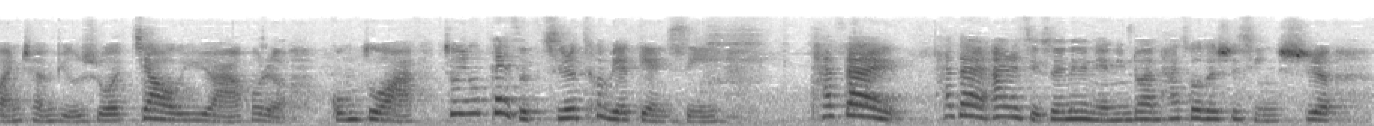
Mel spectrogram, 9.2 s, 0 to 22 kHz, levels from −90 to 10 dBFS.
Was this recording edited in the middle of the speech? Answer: no; 0 cuts

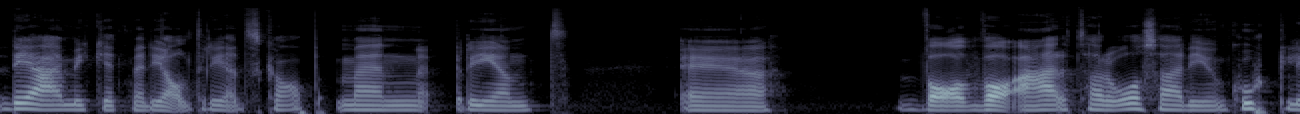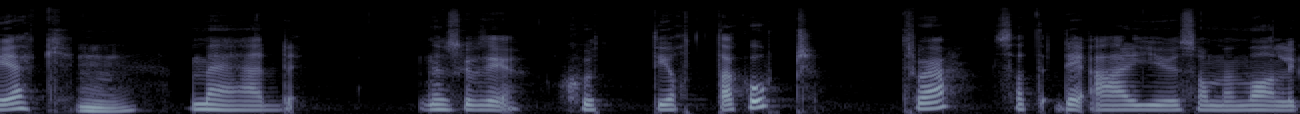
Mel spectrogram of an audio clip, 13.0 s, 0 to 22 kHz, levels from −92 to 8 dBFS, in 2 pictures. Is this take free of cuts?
yes; 0 cuts

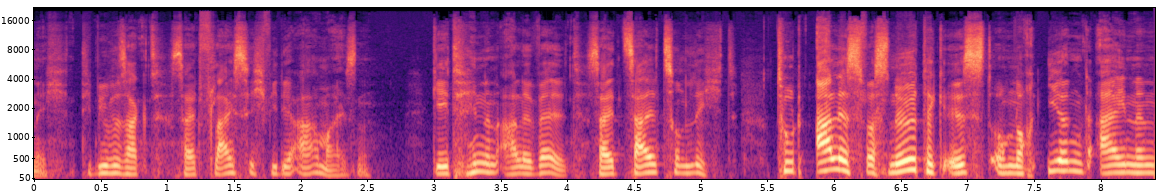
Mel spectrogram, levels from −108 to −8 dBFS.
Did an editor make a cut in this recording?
no; 0 cuts

